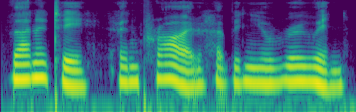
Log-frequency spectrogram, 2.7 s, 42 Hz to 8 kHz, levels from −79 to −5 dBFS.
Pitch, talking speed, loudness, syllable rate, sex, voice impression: 170 Hz, 155 wpm, -15 LUFS, 4.1 syllables/s, female, feminine, adult-like, thin, relaxed, weak, soft, muffled, slightly raspy, calm, reassuring, elegant, kind, modest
